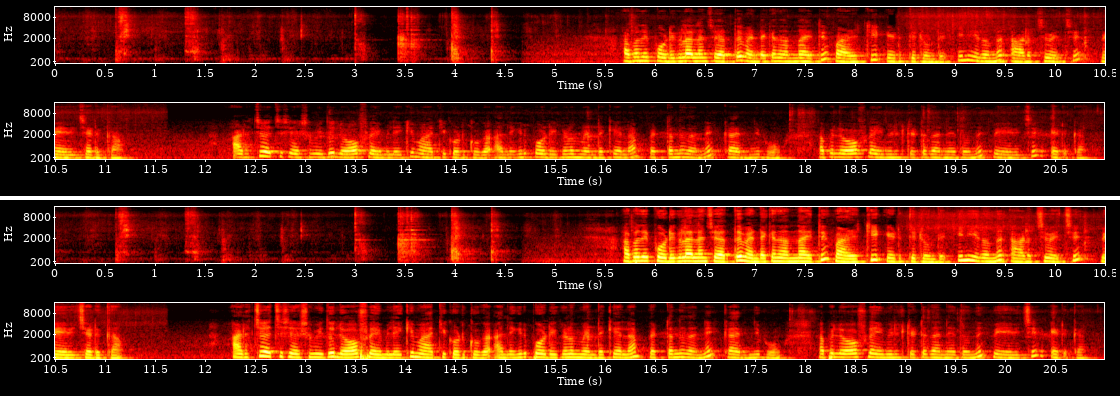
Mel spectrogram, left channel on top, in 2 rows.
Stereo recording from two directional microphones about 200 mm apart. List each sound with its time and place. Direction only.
5.6 s a woman's voice: 50° right (ahead or behind)
12.2 s speech: 45° right (ahead or behind)
12.9 s a woman's voice: 50° right (ahead or behind); by 20.8 s 25° right (ahead or behind)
